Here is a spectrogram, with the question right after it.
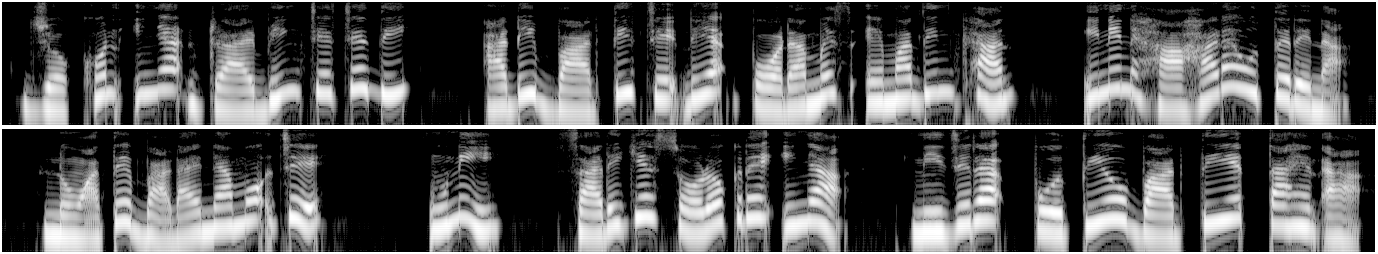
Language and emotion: Santali, surprised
